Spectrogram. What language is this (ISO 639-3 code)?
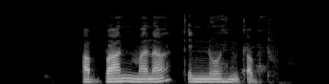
orm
